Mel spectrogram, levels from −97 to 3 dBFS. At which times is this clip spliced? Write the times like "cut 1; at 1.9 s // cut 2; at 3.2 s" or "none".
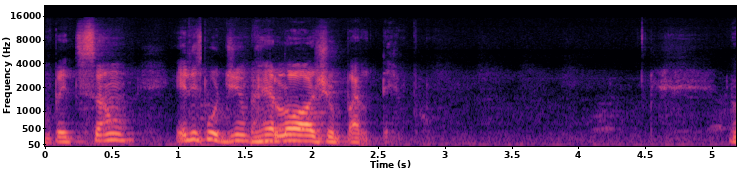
cut 1; at 1.2 s // cut 2; at 1.5 s // cut 3; at 2.4 s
